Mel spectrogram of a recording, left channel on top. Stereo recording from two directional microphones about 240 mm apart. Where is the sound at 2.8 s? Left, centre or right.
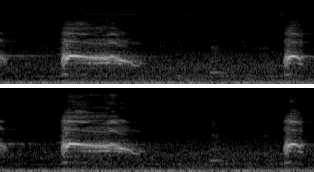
Right.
